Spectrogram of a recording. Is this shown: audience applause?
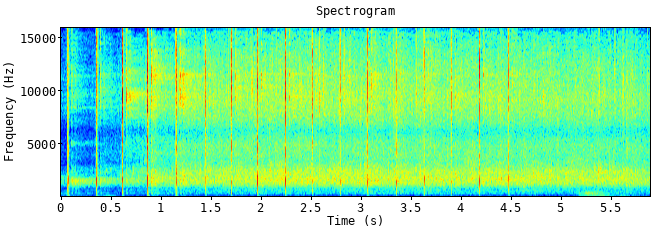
yes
